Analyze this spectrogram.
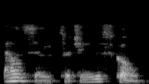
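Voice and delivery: ordinary delivery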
